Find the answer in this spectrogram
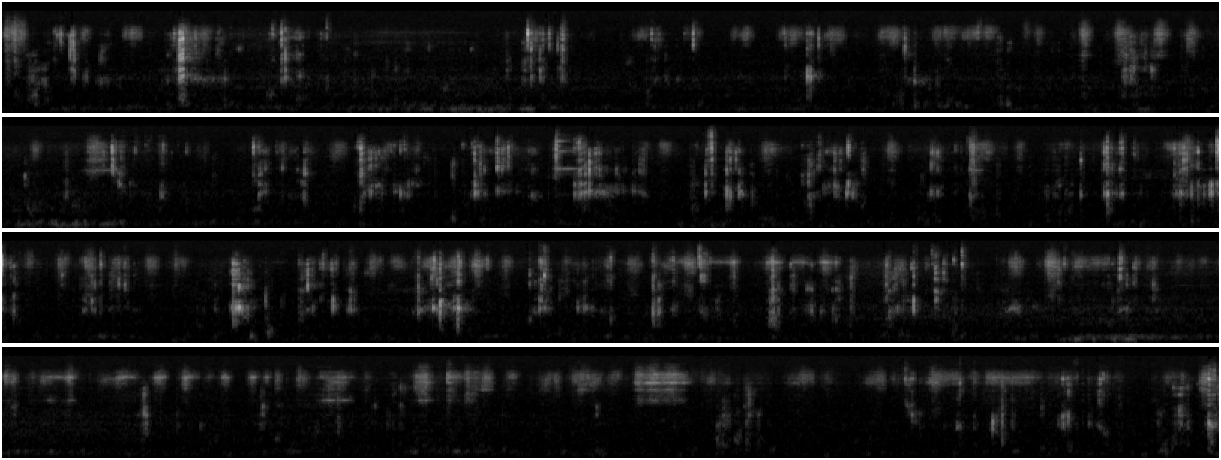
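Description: Gum being chewed close to the microphone: a steady stream of quick, irregular clicks and smacks, with a few soft low thumps.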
